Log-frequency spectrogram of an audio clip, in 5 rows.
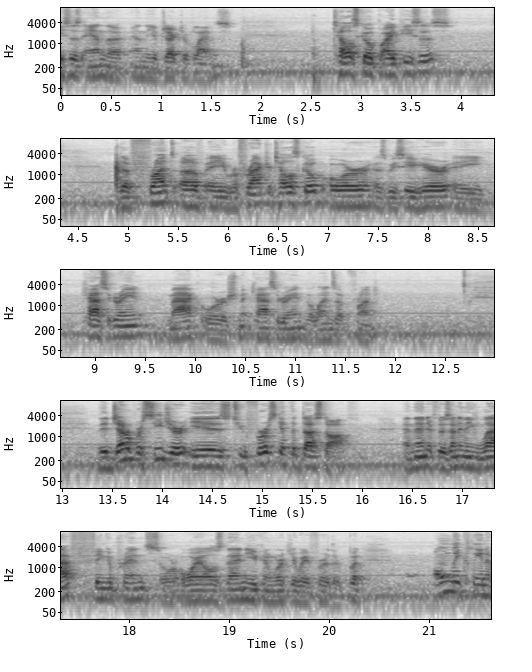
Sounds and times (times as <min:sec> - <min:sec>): Speech: 0:00.0 - 0:01.8, 0:02.7 - 0:04.0, 0:04.9 - 0:11.9, 0:13.4 - 0:21.6.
